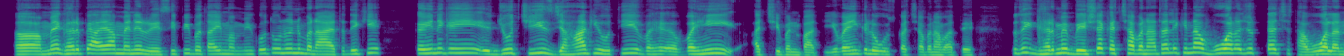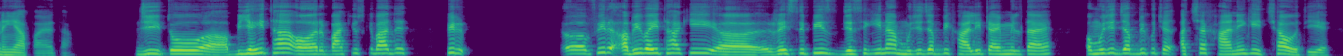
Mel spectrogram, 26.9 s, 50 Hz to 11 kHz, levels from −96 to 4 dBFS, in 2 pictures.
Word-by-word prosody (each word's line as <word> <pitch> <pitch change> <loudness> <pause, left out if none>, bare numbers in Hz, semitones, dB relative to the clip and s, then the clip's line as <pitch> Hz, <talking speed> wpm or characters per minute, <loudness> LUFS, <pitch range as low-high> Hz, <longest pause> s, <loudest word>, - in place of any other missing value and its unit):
अ, 180 0 +4
मैं 235 +7 +1
घर 215 +2 +2
पे 235 +2 -1
आया, 225 +1 +5
मैंने 220 -1 +1
रेसिपी 185 +4 -3
बताई 200 -1 -1
मम्मी 195 -1 -6
को, 220 +3 -2
तो 255 +2 -5
उन्होंने 250 0 0
बनाया 175 -2 +2
था। 185 +2 -13
देखिए, 205 +7 -3 0.4
कहीं 230 +1 +4
न 260 - 0
कहीं 255 -5 +1
जो 230 +5 0
चीज़ 240 -2 -2
जहाँ 185 +5 +2
की 235 - -5
होती 210 +3 -2
है, - - +1
वह 185 -3 -2
वहीं 215 +4 +2 0.2
अच्छी 160 +2 -3
बन 160 -2 -4
पाती 140 -1 -5
है। 160 - -4
वहीं 190 +3 +1
के 225 - -2
लोग 190 -2 +2
उसको 170 -1 -6
अच्छा 155 0 -7
बना 150 -1 -3
पाते 145 +1 -4
हैं। 150 - -5 0.4
तो 230 - -5
देखिए 260 -5 -1
घर 205 +2 +2
में 250 -2 +3
बेशक 205 +6 +4
अच्छा 230 0 +3
बना 205 -1 +1
था, 245 - +4
लेकिन 260 0 -2
ना 275 -1 +5
वो 230 0 0
वाला 245 -1 +5
जो 255 +2 -3 0.2
टच 240 -1 0
था, 160 -6 -4
वो 170 +5 0
वाला 185 -2 +5
नहीं 150 -3 -3
आ 135 - -1
पाया 120 0 -15
था। - - -28 0.7
जी, 205 +5 -1
तो 205 0 +4
अब 165 0 +1
यही 220 +5 +4
था 260 0 +3
और 195 +1 +3
बाकी 190 +4 -2
उसके 235 +1 -15
बाद 230 +1 +2 0.5
फिर 265 -5 -1 1.1
अ, 215 0 +3
फिर 275 +1 -2
अभी 205 +1 +2
वही 245 0 +6
था 245 0 0
कि 250 -1 -4
अ, 175 - +1 0.6
रेसिपीज़ 225 +2 0
जैसे 195 +3 -1
कि 230 +2 -4
ना 250 +1 +1
मुझे 200 +1 -3
जब 220 -2 0
भी 230 - -5
खाली 195 0 -1
टाइम 190 -1 +1
मिलता 195 0 -1
है 195 +3 -1 0.4
और 205 - -1
मुझे 230 +4 -1
जब 230 -1 0
भी 240 - -4
कुछ 230 -2 -6
अच्छा 190 +4 -4
खाने 190 -2 -2
की 225 0 -3
इच्छा 210 +2 -2
होती 155 -5 0
है, 135 -2 -7
205 Hz, 220 wpm, -21 LUFS, 185-235 Hz, 1.1 s, वही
